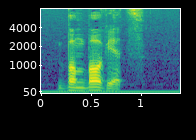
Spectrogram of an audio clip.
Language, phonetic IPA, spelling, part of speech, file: Polish, [bɔ̃mˈbɔvʲjɛt͡s], bombowiec, noun, Pl-bombowiec.ogg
